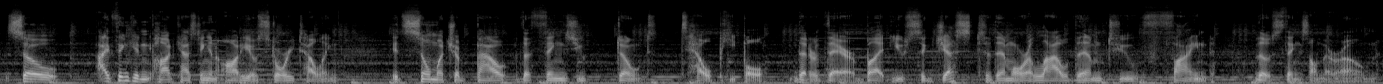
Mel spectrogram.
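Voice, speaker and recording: A man's voice: low voice, measured pace, vocal fry, over music. A man speaking reflectively in an interview as a writer and creator.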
